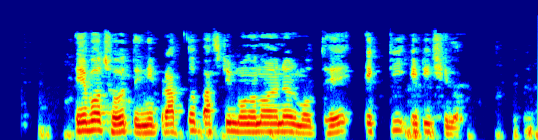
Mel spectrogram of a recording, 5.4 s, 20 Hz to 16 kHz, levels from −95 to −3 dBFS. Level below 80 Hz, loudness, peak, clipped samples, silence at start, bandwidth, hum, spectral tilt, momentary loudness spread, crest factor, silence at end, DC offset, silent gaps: -48 dBFS; -17 LUFS; -2 dBFS; under 0.1%; 0.4 s; 7.6 kHz; none; -6.5 dB/octave; 11 LU; 16 dB; 0 s; under 0.1%; 3.84-3.88 s, 4.87-4.93 s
